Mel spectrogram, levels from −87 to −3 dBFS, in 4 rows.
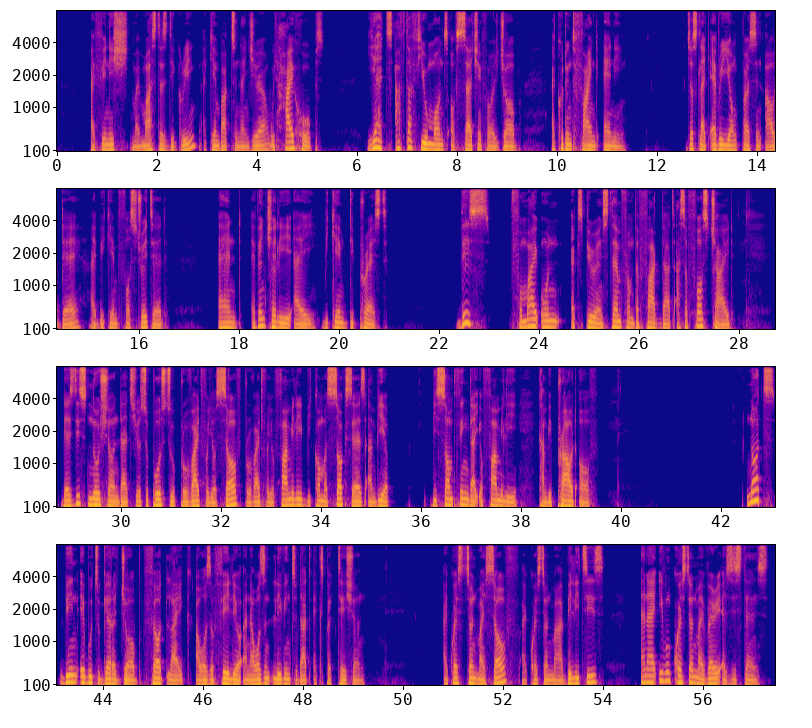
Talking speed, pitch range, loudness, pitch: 125 wpm, 95-120 Hz, -22 LUFS, 105 Hz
